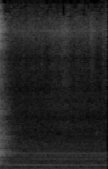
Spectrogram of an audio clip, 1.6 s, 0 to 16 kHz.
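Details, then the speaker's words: APC UPS being checked for F06 error (relay welding or swapped phase/neutral): mains disconnected, one sharp click then faint steady hum as it transfers immediately to battery, 82 minutes backup, 215 V output; normal switchover. "ನೋಡಿ. ಇಮಿಡಿಯೇಟಾಗಿ ಬ್ಯಾಟ್ರಿಗೆ switching ಆಯಿತು. 82 minutes backup ಬರ್ತಾ ಇದೆ."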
